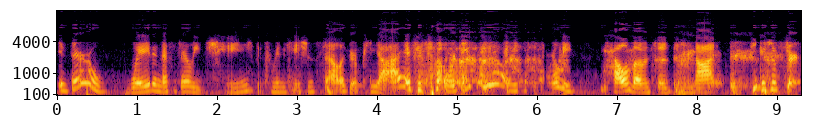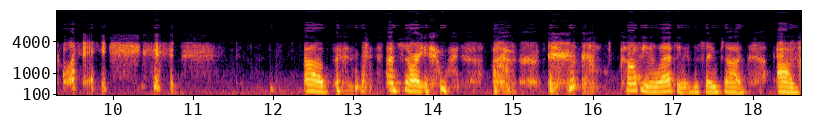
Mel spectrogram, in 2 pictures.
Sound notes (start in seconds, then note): 4.5 laughter; 11.1 laughter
